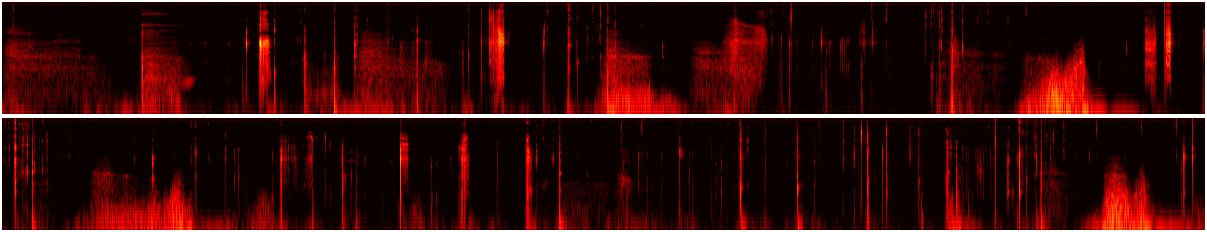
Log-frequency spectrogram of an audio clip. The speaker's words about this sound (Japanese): ほーら、耳にキス攻撃。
